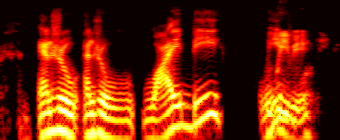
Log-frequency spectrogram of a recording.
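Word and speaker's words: Wiebe: Have to tell me how to pronounce Andrew Andrew Wy Weebi Weebi.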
